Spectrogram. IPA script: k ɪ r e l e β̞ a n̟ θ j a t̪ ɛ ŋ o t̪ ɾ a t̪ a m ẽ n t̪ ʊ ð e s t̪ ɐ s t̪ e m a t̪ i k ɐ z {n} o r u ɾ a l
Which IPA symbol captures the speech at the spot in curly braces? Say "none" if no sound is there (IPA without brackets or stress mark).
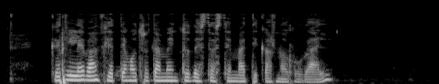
n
